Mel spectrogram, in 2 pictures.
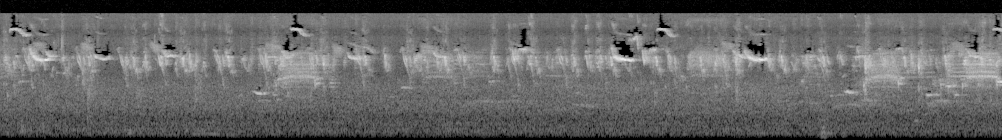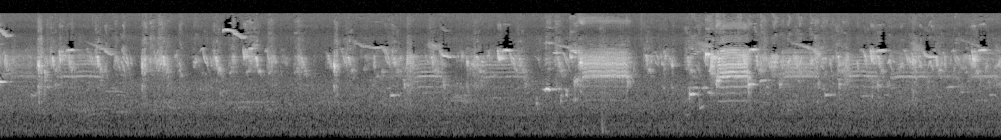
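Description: Several songbirds singing and calling at once: a steady mix of short notes, quick trills and thin high slurred whistles from more than one bird, overlapping throughout.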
